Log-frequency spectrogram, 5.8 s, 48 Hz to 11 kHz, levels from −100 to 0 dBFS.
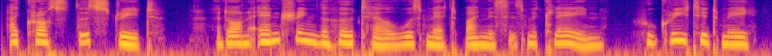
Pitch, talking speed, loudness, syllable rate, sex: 165 Hz, 175 wpm, -19 LUFS, 4.8 syllables/s, female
